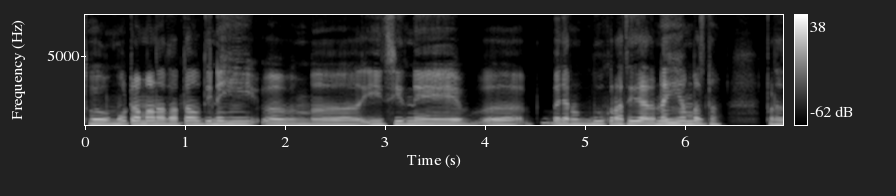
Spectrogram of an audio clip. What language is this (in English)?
Kachi Koli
